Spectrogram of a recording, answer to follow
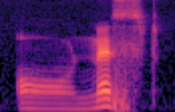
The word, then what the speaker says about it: honest: not the case because in this word h is silent we do not pronounce h and so the word begins with o sound so it will be pronounced as honest not honest it's not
